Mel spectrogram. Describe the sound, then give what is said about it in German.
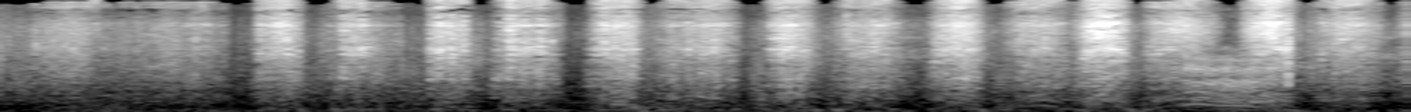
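A hand saw cuts through the trunk of a tall, slim tree in steady back-and-forth strokes, about ten rasping pulls, fairly loud, with no voices, before the tree falls. “Hammer, Baum fällt.”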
